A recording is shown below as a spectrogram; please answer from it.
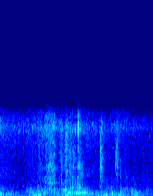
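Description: Faint room tone of a seated audience in a small room, with a few soft clicks.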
